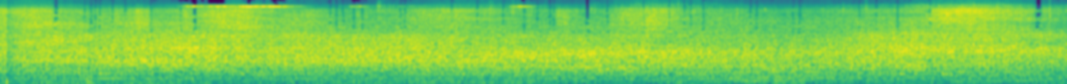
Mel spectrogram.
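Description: City street traffic: cars passing with a steady hum of engines and tyres, and one engine note rising about seven seconds in.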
